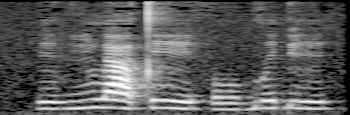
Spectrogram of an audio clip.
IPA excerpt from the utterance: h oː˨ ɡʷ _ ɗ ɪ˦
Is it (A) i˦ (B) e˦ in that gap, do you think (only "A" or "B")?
B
